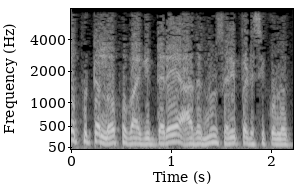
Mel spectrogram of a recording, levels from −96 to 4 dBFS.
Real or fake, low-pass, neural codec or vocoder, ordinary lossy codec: real; 7.2 kHz; none; none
